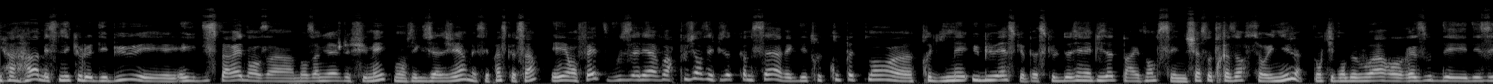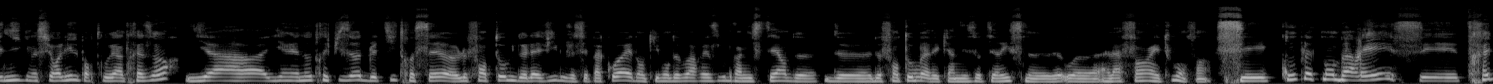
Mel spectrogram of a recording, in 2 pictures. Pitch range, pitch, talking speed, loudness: 155-190 Hz, 170 Hz, 240 wpm, -27 LUFS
